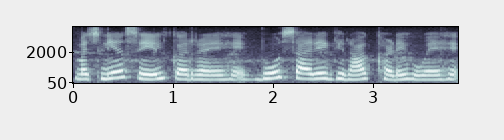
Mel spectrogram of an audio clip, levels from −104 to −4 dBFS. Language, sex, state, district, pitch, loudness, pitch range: Hindi, female, Uttar Pradesh, Jyotiba Phule Nagar, 255 Hz, -13 LUFS, 235-280 Hz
